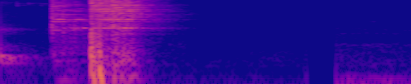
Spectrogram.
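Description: An aluminium kadai clanking down onto a gas stove: one sharp metallic clank that dies away within about half a second.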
